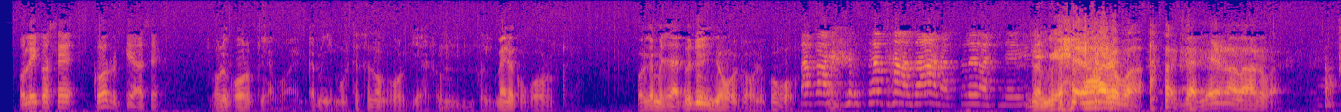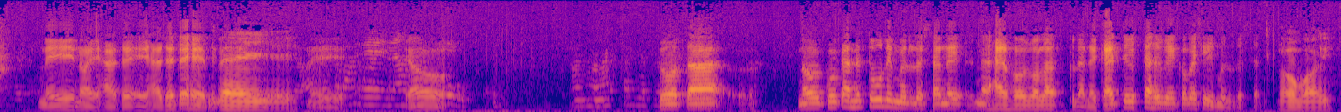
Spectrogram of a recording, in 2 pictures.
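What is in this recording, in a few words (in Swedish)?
Övertorneå Norrbotten, dialekter; Folkminnen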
